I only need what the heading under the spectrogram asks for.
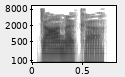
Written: donnica

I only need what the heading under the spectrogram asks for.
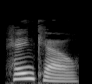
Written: hankow

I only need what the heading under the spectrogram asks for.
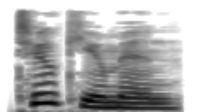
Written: tucumán

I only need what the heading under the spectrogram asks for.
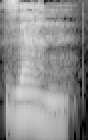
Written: zen

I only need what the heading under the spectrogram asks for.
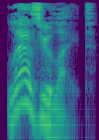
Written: lazulite

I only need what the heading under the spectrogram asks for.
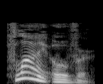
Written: flyover

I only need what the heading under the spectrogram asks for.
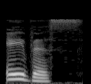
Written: avis

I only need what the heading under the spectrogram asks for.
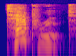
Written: taproot

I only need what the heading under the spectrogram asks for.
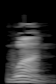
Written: one

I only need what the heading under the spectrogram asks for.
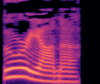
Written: uriana

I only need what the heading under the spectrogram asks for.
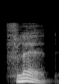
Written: fled

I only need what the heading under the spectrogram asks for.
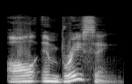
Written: all-embracing

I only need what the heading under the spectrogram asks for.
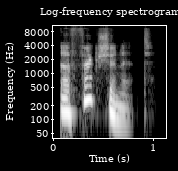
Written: affectionate

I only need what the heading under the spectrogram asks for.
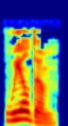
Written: wheeldom

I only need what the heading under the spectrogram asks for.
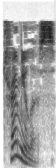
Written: tremulous

